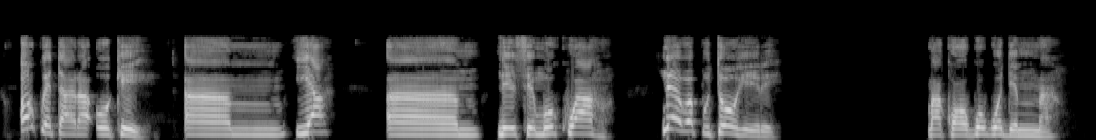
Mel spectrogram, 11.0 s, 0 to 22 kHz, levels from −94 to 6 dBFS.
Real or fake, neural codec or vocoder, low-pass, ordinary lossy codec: real; none; 7.2 kHz; none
